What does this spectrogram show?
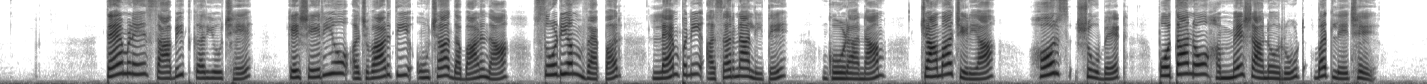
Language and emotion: Gujarati, neutral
